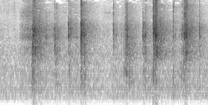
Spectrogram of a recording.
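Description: Wooden dog puzzle board clattering as a dog noses and pushes its sliding blocks: a run of irregular, sharp wooden clacks, several a second.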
